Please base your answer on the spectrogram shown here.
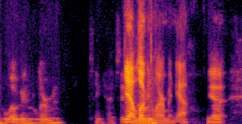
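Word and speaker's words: Lerman: particular as well as Logan lurman is how you say his name Logan lurman yeah Lan lurman yeah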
